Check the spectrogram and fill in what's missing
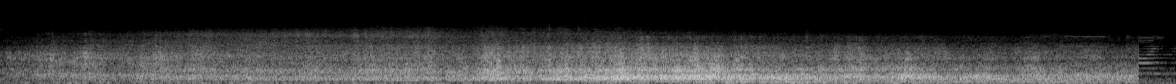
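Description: Red Arrows display jets flying at the RIAT 2024 airshow produce a loud, sustained roar that swells toward the middle and then holds steady before cutting off.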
